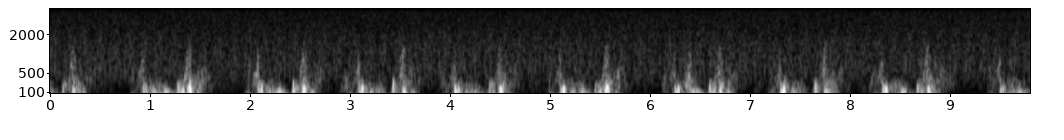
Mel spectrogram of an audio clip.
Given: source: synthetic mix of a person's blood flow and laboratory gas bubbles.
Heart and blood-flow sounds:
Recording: Doppler ultrasound of blood flow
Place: precordium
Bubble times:
6.33-6.46 s: bubbles
From the record:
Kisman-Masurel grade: 112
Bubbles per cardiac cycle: 1 to 2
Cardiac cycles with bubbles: 1 to 10%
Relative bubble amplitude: moderate (0.250 to 0.450)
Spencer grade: 1 (occasional bubble signal discernible with the cardiac motion signal, with majority of cardiac periods free of bubbles)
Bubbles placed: only in the low amplitude regions of the cardiac cycle

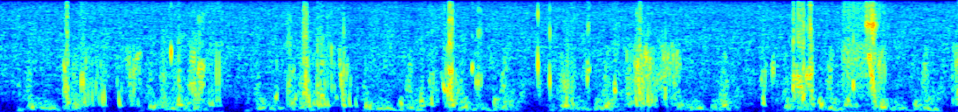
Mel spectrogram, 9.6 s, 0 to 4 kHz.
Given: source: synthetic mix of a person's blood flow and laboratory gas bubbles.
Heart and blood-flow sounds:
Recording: Doppler ultrasound of blood flow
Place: precordium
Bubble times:
0.62-0.72 s: bubbles
0.78-1.08 s: bubbles
1.15-1.42 s: bubbles
1.59-2.23 s: bubbles
2.74-2.80 s: bubbles
2.86-3.59 s: bubbles
4.17-4.59 s: bubbles
4.70-4.84 s: bubbles
5.34-5.44 s: bubbles
5.47-5.54 s: bubbles
5.61-5.77 s: bubbles
5.83-5.92 s: bubbles
6.12-6.20 s: bubbles
6.24-6.82 s: bubbles
7.59-7.76 s: bubbles
7.90-8.17 s: bubbles
8.41-8.86 s: bubbles
9.52-9.59 s: bubbles
From the record:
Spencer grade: 3 (all of the cardiac periods contain showers or single bubble signals, but not dominating or overriding the cardiac motion signals)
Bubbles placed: only in the low amplitude regions of the cardiac cycle

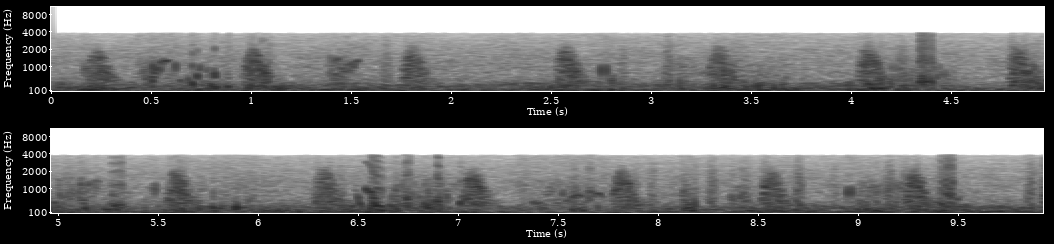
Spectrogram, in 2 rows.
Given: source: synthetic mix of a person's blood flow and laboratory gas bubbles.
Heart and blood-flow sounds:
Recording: Doppler ultrasound of blood flow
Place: subclavian vein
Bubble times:
0.15-0.20 s: bubbles
0.42-0.89 s: bubbles
0.96-1.08 s: bubbles
1.36-1.55 s: bubbles
2.71-2.85 s: bubbles
3.10-3.69 s: bubbles
3.96-4.52 s: bubbles
4.82-5.36 s: bubbles
5.45-6.12 s: bubbles
6.45-7.05 s: bubbles
7.28-7.73 s: bubbles
8.09-8.21 s: bubbles
8.29-8.59 s: bubbles
8.90-9.29 s: bubbles
9.36-9.53 s: bubbles
9.89-9.93 s: bubbles
From the record:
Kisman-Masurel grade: 232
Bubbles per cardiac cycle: several, 3 to 8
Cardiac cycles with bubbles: 50 to 99%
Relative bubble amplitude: moderate (0.250 to 0.450)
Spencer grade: 3 (all of the cardiac periods contain showers or single bubble signals, but not dominating or overriding the cardiac motion signals)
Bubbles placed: anywhere in the cardiac cycle

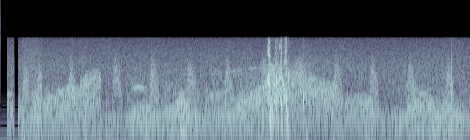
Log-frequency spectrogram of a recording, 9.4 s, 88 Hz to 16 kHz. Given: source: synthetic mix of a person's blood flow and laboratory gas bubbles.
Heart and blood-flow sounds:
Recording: Doppler ultrasound of blood flow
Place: subclavian vein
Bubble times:
5.30-5.89 s: bubbles
6.03-6.09 s: bubbles
From the record:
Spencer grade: 1 (occasional bubble signal discernible with the cardiac motion signal, with majority of cardiac periods free of bubbles)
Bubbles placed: anywhere in the cardiac cycle

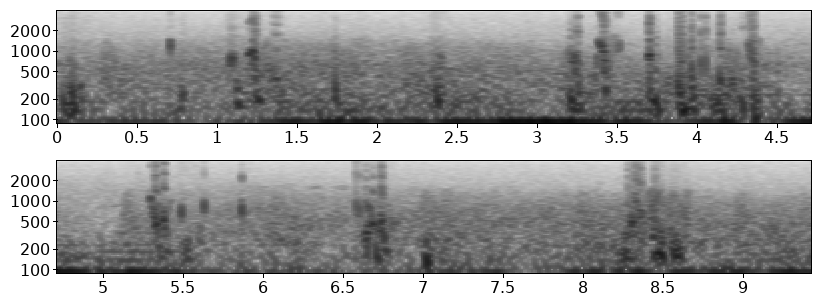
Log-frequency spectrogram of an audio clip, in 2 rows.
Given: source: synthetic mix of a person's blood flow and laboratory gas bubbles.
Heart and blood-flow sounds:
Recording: Doppler ultrasound of blood flow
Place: subclavian vein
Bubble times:
0.00-0.23 s: bubbles
0.68-0.81 s: bubbles
1.04-1.44 s: bubbles
1.71-1.79 s: bubbles
2.32-2.46 s: bubbles
3.16-3.52 s: bubbles
3.63-4.40 s: bubbles
5.25-5.67 s: bubbles
5.83-5.91 s: bubbles
6.57-6.85 s: bubbles
8.21-8.69 s: bubbles
From the record:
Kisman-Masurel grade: 233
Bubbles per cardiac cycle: several, 3 to 8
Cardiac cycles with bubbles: 50 to 99%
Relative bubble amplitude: loud (0.450 to 0.775)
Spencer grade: 3 (all of the cardiac periods contain showers or single bubble signals, but not dominating or overriding the cardiac motion signals)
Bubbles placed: anywhere in the cardiac cycle

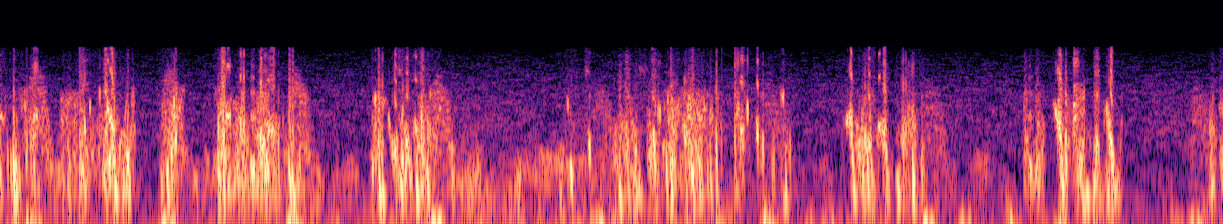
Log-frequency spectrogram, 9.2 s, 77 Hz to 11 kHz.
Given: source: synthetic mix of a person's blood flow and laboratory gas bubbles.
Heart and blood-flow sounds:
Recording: Doppler ultrasound of blood flow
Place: subclavian vein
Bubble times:
0.00-0.31 s: bubbles
0.44-1.04 s: bubbles
1.17-1.39 s: bubbles
1.60-2.29 s: bubbles
2.77-3.31 s: bubbles
3.34-3.62 s: bubbles
4.23-4.33 s: bubbles
4.38-4.46 s: bubbles
4.58-5.41 s: bubbles
5.50-5.74 s: bubbles
5.76-5.94 s: bubbles
6.32-6.94 s: bubbles
7.67-7.84 s: bubbles
7.89-8.41 s: bubbles
9.05-9.18 s: bubbles
From the record:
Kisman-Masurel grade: 342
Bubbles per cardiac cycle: rolling drumbeat, 9 or more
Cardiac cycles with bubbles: 100%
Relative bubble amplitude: moderate (0.250 to 0.450)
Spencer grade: 3 (all of the cardiac periods contain showers or single bubble signals, but not dominating or overriding the cardiac motion signals)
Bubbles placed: anywhere in the cardiac cycle

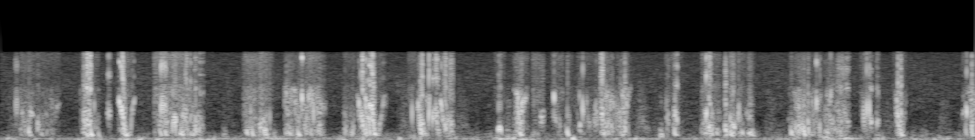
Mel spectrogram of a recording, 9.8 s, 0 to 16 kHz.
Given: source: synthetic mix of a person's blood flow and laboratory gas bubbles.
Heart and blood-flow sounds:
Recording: Doppler ultrasound of blood flow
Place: subclavian vein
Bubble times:
0.14-0.60 s: bubbles
0.80-0.99 s: bubbles
1.06-1.12 s: bubbles
1.16-1.35 s: bubbles
1.54-2.03 s: bubbles
2.42-2.73 s: bubbles
2.83-3.27 s: bubbles
3.42-3.86 s: bubbles
4.08-4.54 s: bubbles
4.94-5.04 s: bubbles
5.12-5.29 s: bubbles
5.31-5.45 s: bubbles
5.50-5.72 s: bubbles
5.76-6.31 s: bubbles
6.64-6.83 s: bubbles
7.00-7.55 s: bubbles
7.88-8.50 s: bubbles
8.60-8.79 s: bubbles
8.93-9.07 s: bubbles
9.62-9.76 s: bubbles
From the record:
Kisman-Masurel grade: 243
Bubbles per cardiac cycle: several, 3 to 8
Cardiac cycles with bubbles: 100%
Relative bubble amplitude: loud (0.450 to 0.775)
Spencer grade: 3 (all of the cardiac periods contain showers or single bubble signals, but not dominating or overriding the cardiac motion signals)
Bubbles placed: anywhere in the cardiac cycle

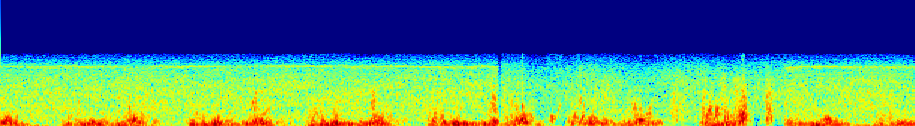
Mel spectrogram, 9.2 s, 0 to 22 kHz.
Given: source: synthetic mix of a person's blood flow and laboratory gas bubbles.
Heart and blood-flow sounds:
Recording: Doppler ultrasound of blood flow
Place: precordium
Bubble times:
5.46-5.61 s: bubbles
5.77-5.83 s: bubbles
From the record:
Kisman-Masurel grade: 111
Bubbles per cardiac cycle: 1 to 2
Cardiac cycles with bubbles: 1 to 10%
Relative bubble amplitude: barely perceptible (0.100 to 0.250)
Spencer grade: 1 (occasional bubble signal discernible with the cardiac motion signal, with majority of cardiac periods free of bubbles)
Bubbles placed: only in the low amplitude regions of the cardiac cycle

